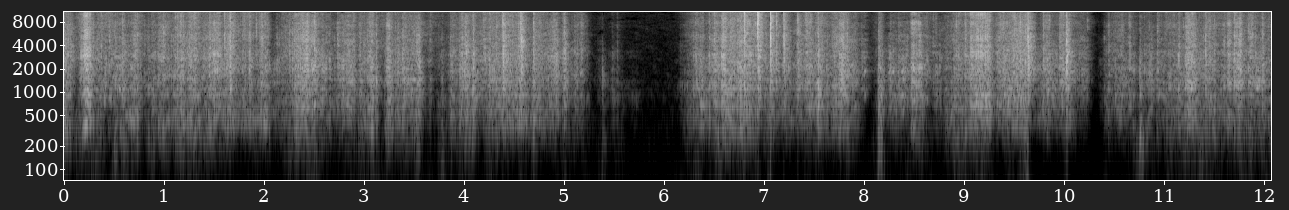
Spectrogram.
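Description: Inflated latex twisting balloon (an orange 260) rubbing against itself and under the hands as the bubbles are squeezed and adjusted into shape. The rubbing stops for about a second midway, then resumes.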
